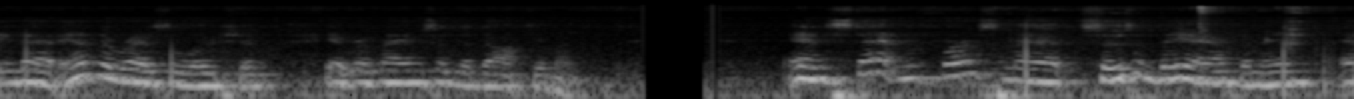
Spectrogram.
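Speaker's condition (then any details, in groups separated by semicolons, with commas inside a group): No condition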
